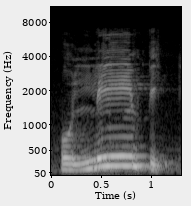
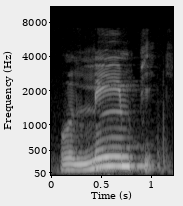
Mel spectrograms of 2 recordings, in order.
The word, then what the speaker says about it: Olympic: For words concluding with IC, the stress is placed on the syllable directly before this suffix. All right. So you have something like fantastic, fantastic. All right. Atlantic, Atlantic. Olympic, Olympic.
